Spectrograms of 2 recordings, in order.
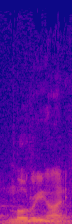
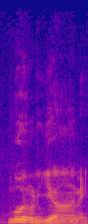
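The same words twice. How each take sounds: First: The name is said with an American pronunciation. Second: The name is said with an Italian pronunciation. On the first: The speaker calls it wrong. "And I said" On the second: The speaker calls it right.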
